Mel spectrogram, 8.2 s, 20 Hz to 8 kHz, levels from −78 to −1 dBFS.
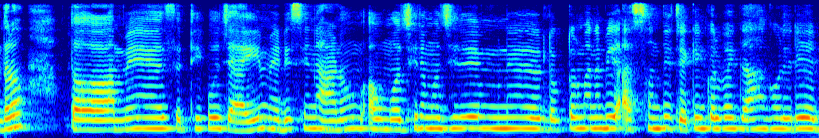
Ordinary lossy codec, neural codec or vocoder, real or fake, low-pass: AAC, 48 kbps; none; real; 7.2 kHz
